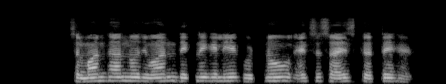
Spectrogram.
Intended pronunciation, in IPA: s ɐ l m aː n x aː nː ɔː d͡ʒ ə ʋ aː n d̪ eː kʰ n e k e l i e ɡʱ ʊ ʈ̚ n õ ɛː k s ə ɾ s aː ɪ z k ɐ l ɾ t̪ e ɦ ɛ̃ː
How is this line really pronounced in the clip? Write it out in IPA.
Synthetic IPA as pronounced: s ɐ l m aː n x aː nː ɔː d͡ʒ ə ʋ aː n d̪ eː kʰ n e k e l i e ɡʱ ʊ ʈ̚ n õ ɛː k s ə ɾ s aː ɪ z k ɐ ɾ t̪ e ɦ ɛ̃ː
